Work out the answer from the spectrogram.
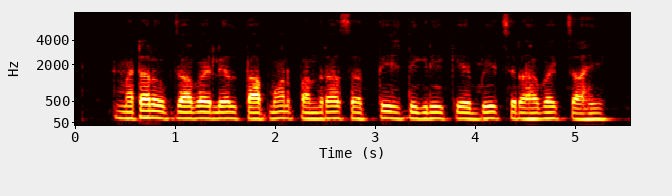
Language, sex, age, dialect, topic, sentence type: Maithili, male, 18-24, Bajjika, agriculture, statement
